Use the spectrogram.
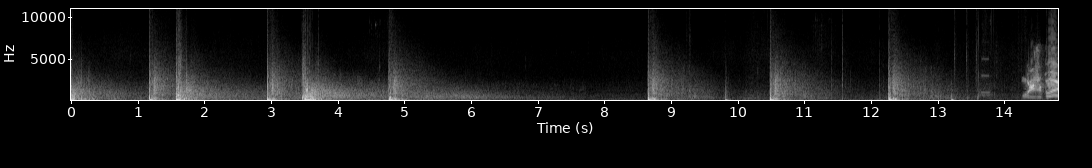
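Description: Mortar rounds strike in a tactical multiplayer war game: about ten sharp, booming impacts in an irregular sequence, each with a decaying rumble. Some land close and loud, others sound more distant.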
